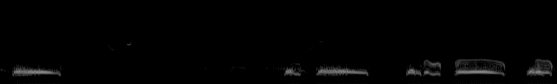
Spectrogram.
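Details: Old trapping decoy spotted dove from Gia Lai: deep, mellow coo phrases with pauses between groups, short lead notes before longer steady ones, and a few faint high chirps from other birds.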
